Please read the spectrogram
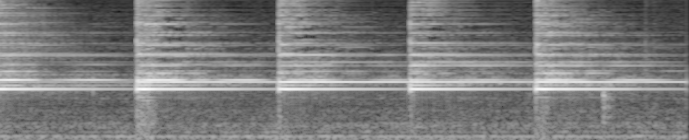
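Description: A bright metal bell is struck five times as a memorial salute for a rock singer who had died, in slow, evenly spaced strokes about a second apart. Each ring is loud and fades before the next. No voices are heard.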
